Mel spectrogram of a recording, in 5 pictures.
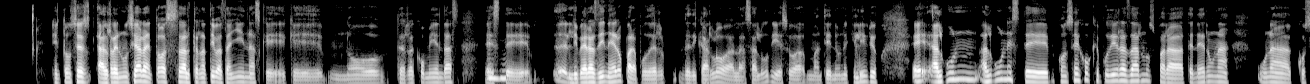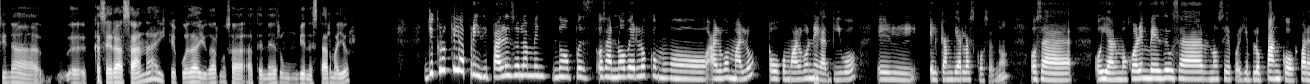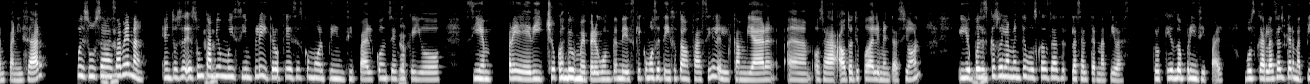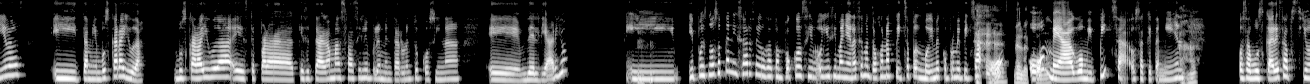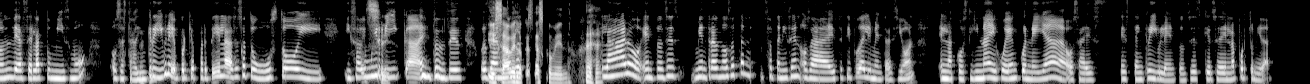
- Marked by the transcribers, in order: tapping; chuckle; other background noise; chuckle
- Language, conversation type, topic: Spanish, podcast, ¿Qué papel juega la cocina casera en tu bienestar?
